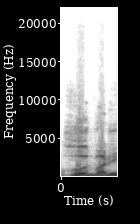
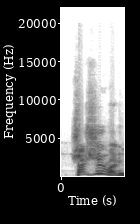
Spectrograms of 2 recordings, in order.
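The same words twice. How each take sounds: First: "হোর" begun with an h sound; Sylheti pronunciation. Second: "শ্বশুর" with sh on both syllables; standard Bengali pronunciation. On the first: Husband explaining the dialect word to wife, Sylheti pronunciation. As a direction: give "হোর" in Sylheti, h replacing sh. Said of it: "এটা সিলেটি ভাষা". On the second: Husband teaching wife the word, standard pronunciation. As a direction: pronounce "শ্বশুর" in standard Bengali, sh rather than h. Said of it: "এটা শ্বশুর বাড়ি বলে". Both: Shown as a demonstration.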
